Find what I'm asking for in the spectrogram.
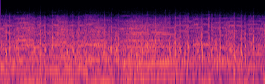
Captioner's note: lively trumpet music; horse galloping; lively orchestral music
